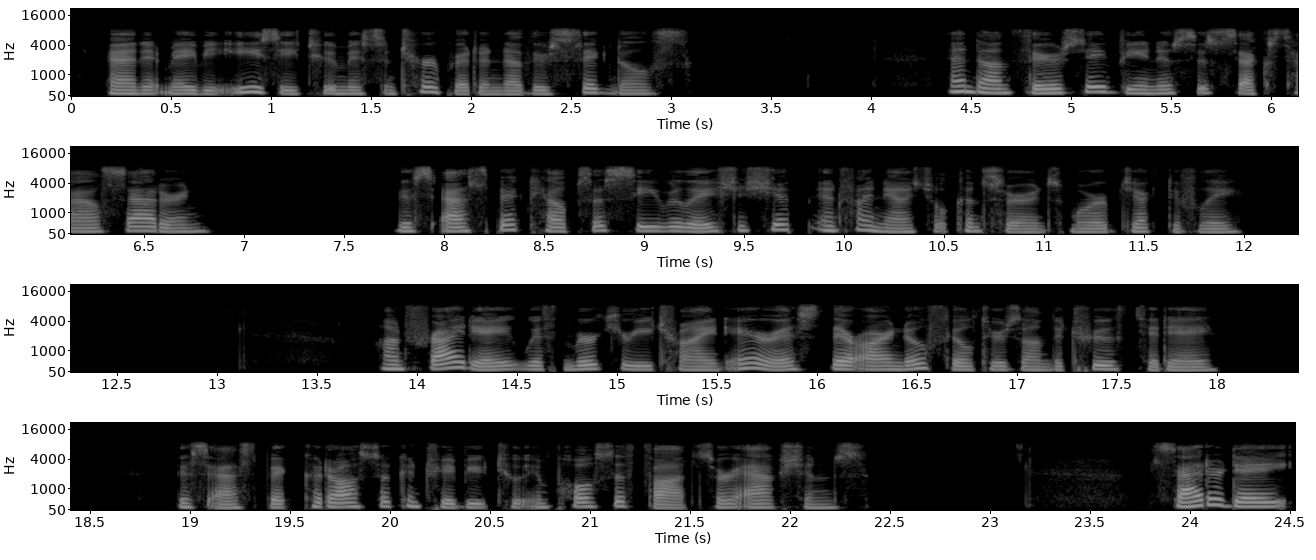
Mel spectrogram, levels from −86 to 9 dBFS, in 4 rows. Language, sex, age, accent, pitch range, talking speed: English, female, 60-79, American, 150-185 Hz, 125 wpm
